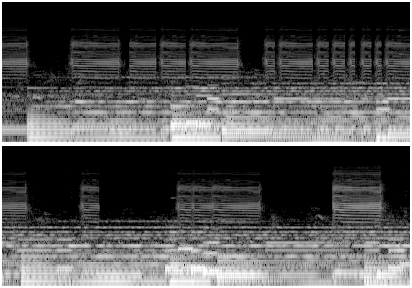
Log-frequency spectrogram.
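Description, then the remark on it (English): A phone that had been switched off vibrates again and again with a harsh, low electric buzz as many text messages, missed calls and voicemails come in, the pulses running in long uneven bursts with only brief gaps between them, steady and fairly loud with no one speaking. “Oh, shit, that is a lot of text messages. And missed calls! And voicemails?”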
